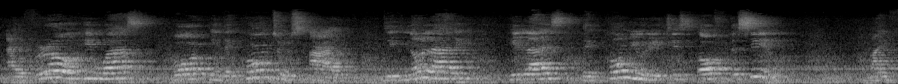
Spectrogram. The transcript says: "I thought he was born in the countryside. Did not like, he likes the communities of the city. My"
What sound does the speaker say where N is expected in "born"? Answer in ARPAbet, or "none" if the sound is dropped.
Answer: none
